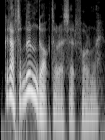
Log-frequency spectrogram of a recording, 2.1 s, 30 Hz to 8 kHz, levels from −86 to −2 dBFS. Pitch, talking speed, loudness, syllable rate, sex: 110 Hz, 170 wpm, -21 LUFS, 6.0 syllables/s, male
